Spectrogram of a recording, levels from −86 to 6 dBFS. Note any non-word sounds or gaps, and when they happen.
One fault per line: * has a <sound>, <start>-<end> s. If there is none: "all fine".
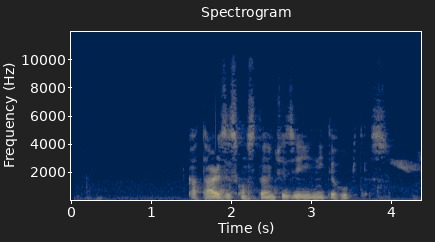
all fine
